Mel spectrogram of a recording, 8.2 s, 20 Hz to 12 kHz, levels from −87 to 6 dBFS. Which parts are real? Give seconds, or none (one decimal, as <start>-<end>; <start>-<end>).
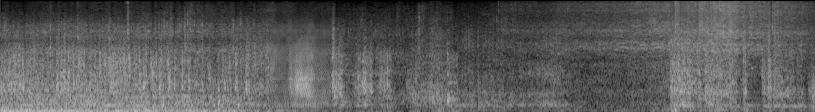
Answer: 0.0-2.7; 3.3-8.2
